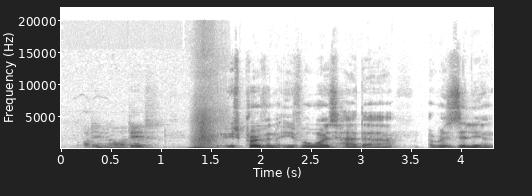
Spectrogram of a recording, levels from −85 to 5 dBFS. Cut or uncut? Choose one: cut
